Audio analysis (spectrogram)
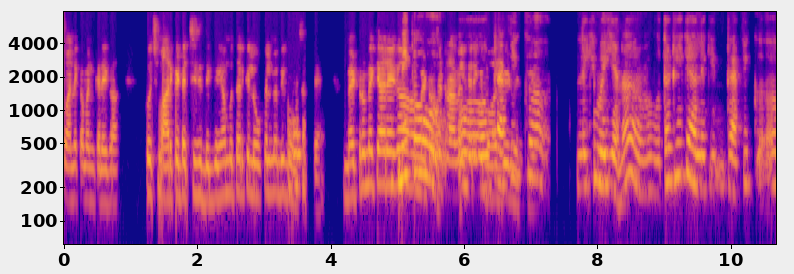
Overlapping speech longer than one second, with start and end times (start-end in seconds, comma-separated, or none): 5.0-7.0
